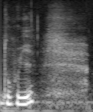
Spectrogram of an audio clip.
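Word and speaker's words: Druillet: Je prononce bien Drouillet? Oui, Drouillet, oui.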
